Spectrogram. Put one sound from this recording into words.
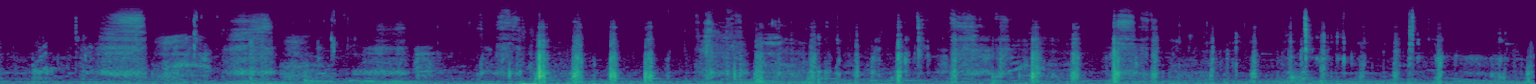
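Fingers squish and mix rice and food up close.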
